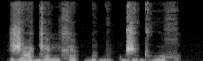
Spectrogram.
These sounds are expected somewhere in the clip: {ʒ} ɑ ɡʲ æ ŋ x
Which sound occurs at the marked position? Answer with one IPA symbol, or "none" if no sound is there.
ʒ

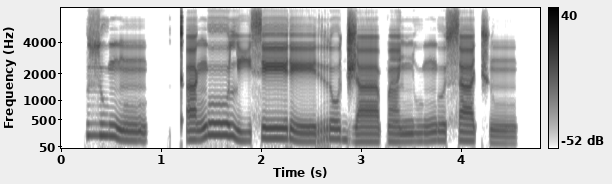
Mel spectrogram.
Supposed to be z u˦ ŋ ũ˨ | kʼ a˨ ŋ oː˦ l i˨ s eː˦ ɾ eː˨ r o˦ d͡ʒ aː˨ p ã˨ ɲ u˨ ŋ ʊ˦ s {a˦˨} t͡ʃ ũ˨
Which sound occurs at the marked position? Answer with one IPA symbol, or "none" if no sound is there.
a˦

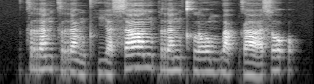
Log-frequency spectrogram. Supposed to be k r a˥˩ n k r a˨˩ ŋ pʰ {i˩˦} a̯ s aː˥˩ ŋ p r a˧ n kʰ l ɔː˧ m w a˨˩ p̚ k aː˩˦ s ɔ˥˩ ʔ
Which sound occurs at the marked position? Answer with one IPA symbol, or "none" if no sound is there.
i˩˦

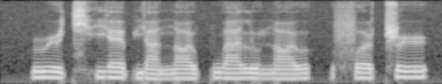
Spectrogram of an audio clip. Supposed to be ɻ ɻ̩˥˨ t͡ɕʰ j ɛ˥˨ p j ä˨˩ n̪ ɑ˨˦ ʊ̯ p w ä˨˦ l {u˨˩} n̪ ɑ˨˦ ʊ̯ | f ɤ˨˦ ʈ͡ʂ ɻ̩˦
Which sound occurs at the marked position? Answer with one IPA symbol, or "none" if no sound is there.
u˨˩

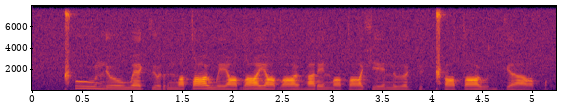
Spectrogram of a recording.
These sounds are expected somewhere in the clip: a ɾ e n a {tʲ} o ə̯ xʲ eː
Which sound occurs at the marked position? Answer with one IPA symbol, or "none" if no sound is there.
tˤ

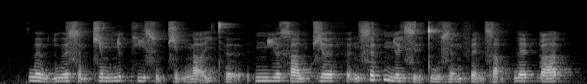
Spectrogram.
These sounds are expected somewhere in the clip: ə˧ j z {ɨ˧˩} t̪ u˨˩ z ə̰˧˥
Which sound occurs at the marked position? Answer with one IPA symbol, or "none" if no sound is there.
ɨ̰˧˥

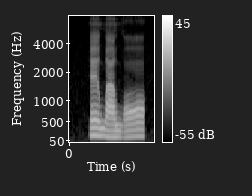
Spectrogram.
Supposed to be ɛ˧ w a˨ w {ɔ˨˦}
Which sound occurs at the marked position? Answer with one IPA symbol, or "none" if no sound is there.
ɔ˨˦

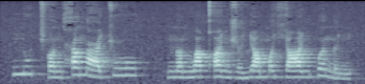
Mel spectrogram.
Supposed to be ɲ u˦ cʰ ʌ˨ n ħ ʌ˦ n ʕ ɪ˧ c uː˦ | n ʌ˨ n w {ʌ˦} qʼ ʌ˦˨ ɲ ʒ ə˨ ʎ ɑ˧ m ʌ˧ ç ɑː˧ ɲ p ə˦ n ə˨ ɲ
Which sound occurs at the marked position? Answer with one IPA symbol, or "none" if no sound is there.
ʌ˧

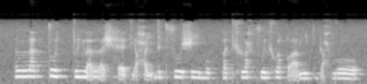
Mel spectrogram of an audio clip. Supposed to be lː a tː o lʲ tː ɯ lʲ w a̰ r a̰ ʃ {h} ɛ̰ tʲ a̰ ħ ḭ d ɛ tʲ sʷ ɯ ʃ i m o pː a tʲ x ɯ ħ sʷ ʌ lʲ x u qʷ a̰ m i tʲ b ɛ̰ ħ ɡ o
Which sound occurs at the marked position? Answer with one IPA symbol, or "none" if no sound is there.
h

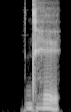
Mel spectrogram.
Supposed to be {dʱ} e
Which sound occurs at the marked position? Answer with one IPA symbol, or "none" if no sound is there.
dʱ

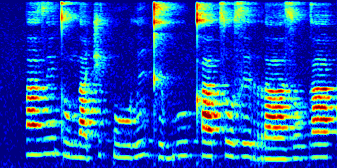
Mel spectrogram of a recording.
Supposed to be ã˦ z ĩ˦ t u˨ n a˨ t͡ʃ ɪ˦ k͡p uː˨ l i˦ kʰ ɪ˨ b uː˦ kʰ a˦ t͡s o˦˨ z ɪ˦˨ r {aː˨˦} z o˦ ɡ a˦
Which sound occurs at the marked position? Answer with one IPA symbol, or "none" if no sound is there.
aː˨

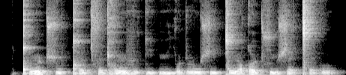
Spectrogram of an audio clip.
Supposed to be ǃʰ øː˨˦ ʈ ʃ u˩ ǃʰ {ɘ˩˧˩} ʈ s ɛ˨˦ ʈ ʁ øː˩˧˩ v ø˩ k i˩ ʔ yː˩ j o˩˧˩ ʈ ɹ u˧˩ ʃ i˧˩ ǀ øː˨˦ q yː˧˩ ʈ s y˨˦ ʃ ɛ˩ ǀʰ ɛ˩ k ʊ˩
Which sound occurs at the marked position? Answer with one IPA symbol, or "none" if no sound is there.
ɛ˩˧˩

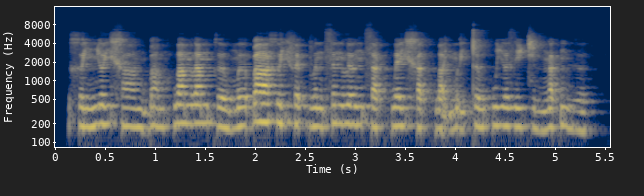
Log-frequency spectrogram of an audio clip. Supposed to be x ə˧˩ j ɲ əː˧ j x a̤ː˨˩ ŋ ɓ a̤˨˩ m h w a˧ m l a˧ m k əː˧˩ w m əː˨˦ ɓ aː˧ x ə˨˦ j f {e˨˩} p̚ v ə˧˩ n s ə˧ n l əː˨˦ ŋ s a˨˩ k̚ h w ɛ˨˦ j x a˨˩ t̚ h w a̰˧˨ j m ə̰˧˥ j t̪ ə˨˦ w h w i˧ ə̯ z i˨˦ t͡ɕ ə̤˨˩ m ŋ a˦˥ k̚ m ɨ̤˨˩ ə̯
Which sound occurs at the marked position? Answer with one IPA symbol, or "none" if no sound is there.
ɛ˨˩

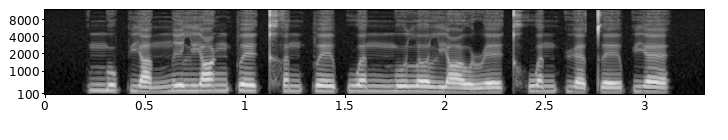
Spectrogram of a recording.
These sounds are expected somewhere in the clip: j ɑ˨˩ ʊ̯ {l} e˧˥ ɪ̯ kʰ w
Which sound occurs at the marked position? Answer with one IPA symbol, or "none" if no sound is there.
ɻ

